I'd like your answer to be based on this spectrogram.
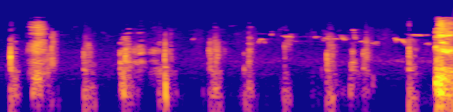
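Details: Adult coughing fit while walking outdoors near the end of a walk, with lungs acting up: a run of quick, short, dry coughs and hacks in close succession, ending in a louder burst.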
